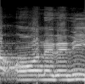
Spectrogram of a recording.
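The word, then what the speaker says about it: honorary: ये बेटा ऑनररी है। कभी भी एच के बाद यदि ओ आता है, एच के बाद यदि ओ आता है तो एच साइलेंट हो जाता है।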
